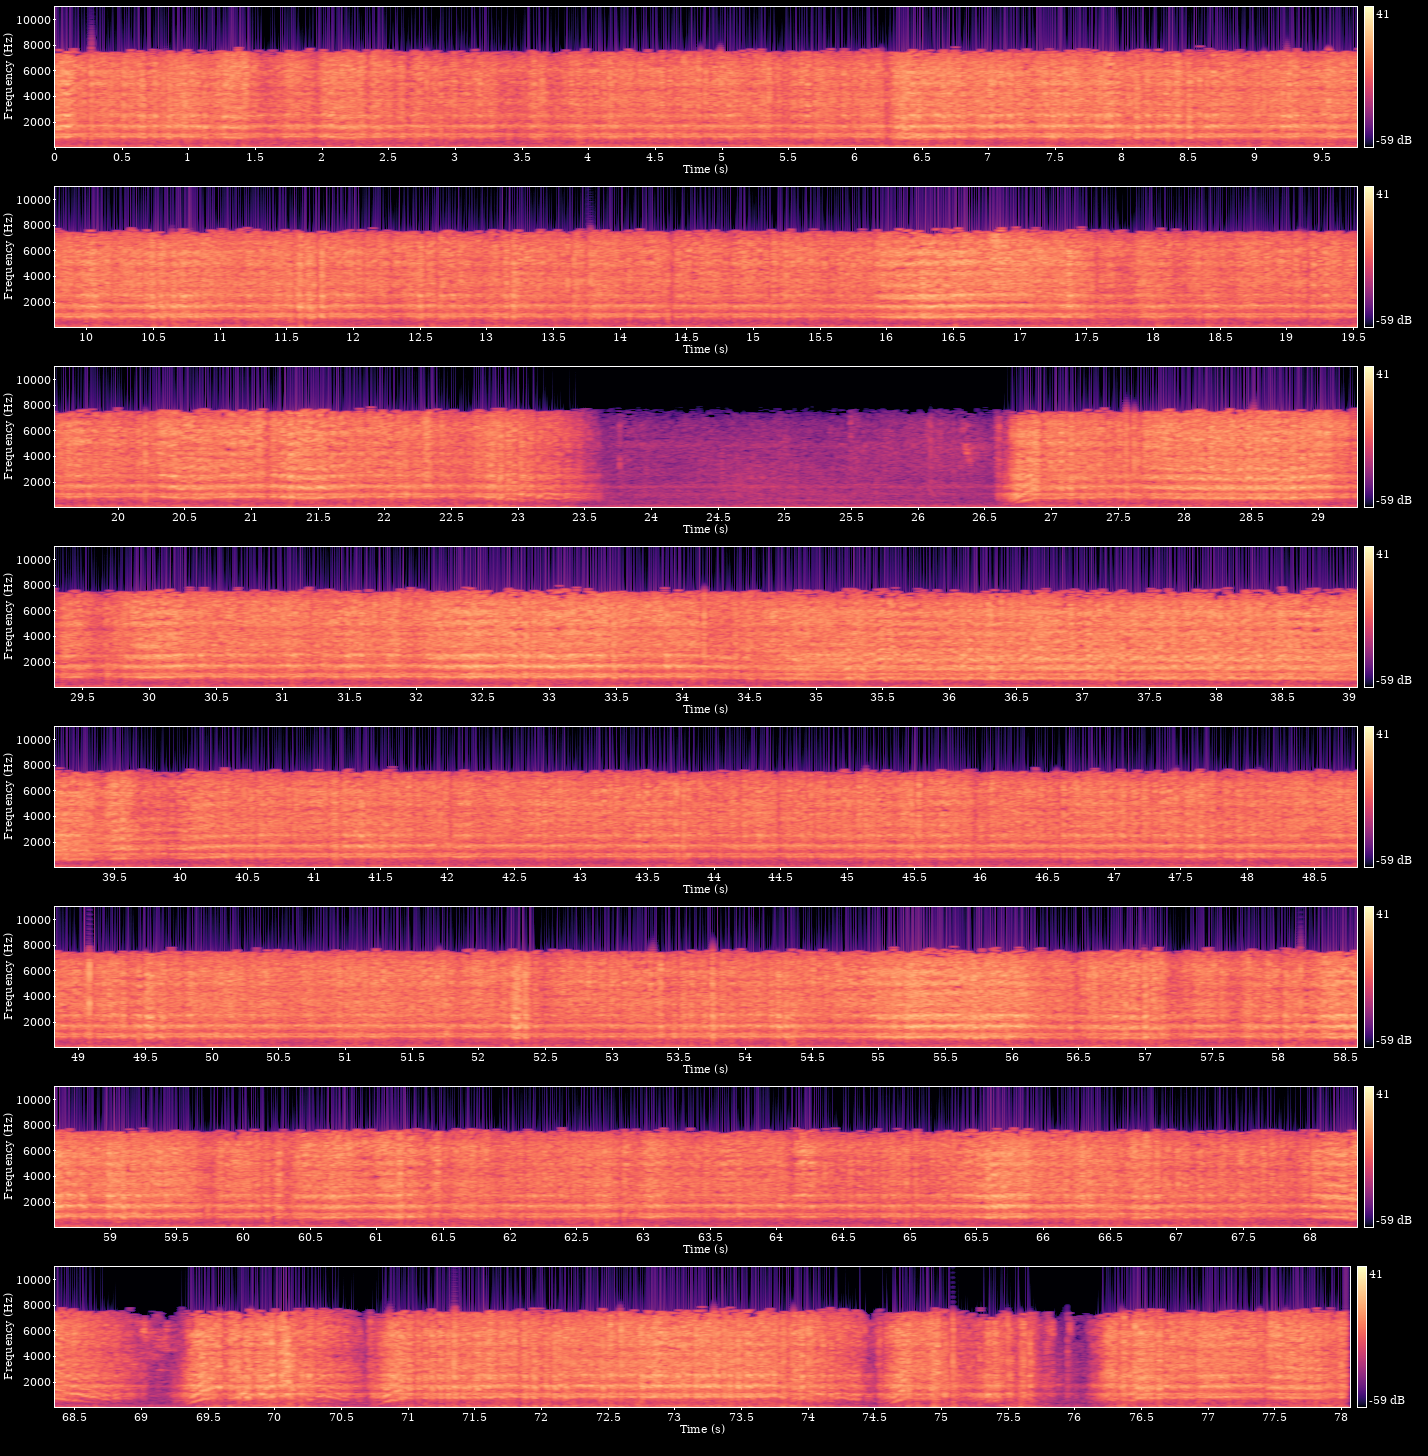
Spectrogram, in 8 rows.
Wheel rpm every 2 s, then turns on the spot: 230, 230, 230, 230, 230, 230, 240, 240, 230, 230, 230, 130, 0, 90, 210, 230, 220, 190, 170, 170, 220, 230, 230, 230, 240, 230, 240, 220, 220, 230, 220, 230, 230, 230, 100, 130, 220, 90, 160.
none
